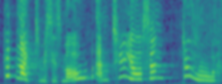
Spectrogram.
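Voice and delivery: high, quick squeaky bat. Acted. Bat bids the moles good night, high quick squeak. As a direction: chirp a brisk squeaky goodbye. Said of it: "said the bat".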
